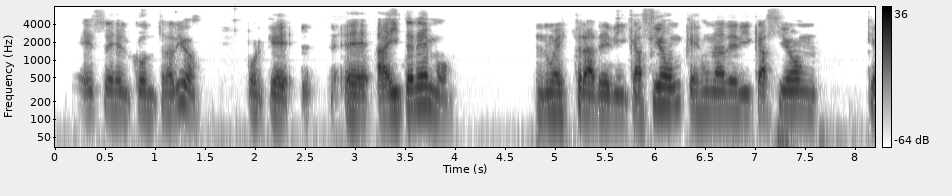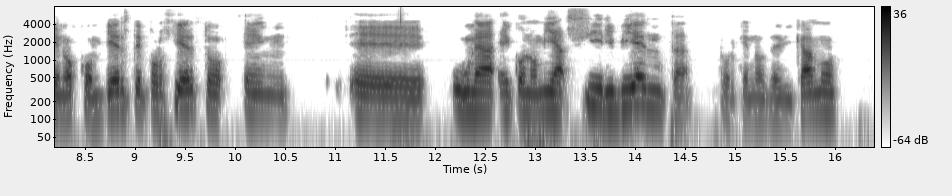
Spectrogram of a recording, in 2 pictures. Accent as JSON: {"language": "Spanish", "region": "Andalusia", "country": "Spain", "said": "como andaluz me preocupa también que estemos aquí terminando con esa fuente de la vida que es el agua"}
